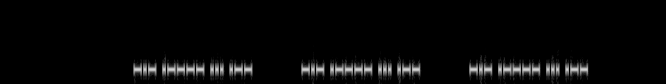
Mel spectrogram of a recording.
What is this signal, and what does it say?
Morse code, heard as a keyed tone, about 50 wpm, 700 Hz. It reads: K1SW K1SW K1SW
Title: USA Call Signs - 4 Characters - Repeated 3x - 50wpm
